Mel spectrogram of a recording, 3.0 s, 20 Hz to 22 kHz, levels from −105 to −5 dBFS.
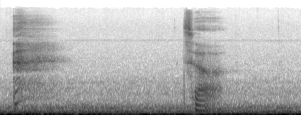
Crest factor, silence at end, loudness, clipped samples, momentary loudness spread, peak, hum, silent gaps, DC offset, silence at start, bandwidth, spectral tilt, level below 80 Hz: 10 dB; 0 s; -23 LUFS; under 0.1%; 3 LU; -2 dBFS; none; none; under 0.1%; 0 s; 8.8 kHz; -6 dB/octave; -14 dBFS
